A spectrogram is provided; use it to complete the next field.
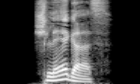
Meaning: genitive singular of Schläger
- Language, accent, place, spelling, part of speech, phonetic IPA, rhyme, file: German, Germany, Berlin, Schlägers, noun, [ˈʃlɛːɡɐs], -ɛːɡɐs, De-Schlägers.ogg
